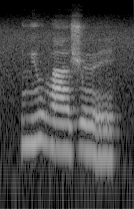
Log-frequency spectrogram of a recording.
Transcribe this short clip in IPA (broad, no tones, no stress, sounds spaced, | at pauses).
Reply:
lʲ u β ã ə̯ ʒ ø ɪ̯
